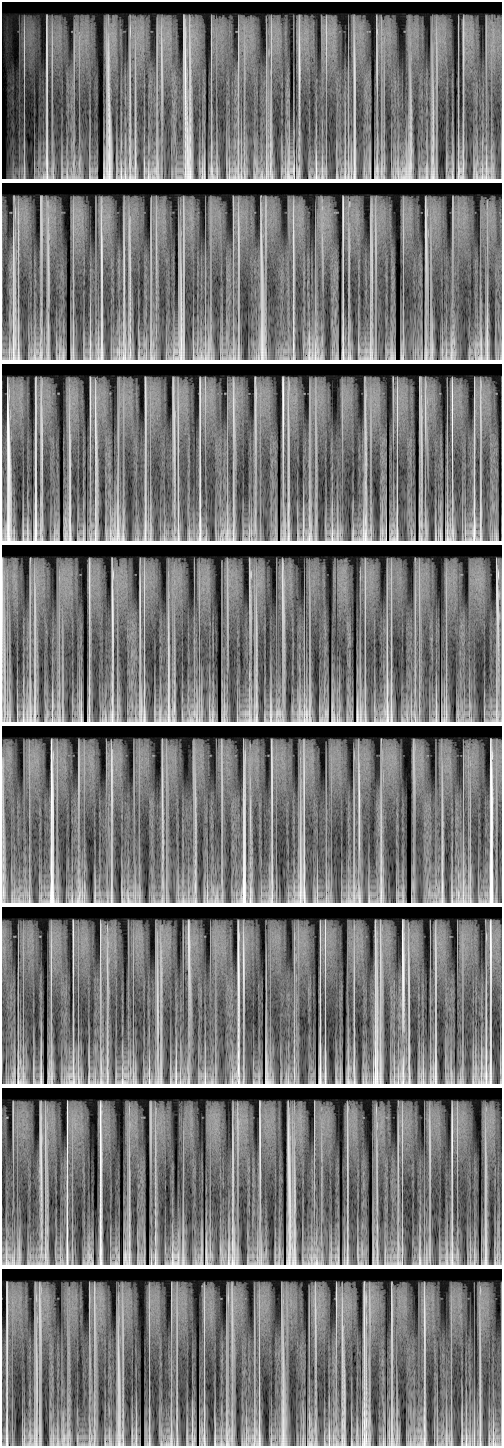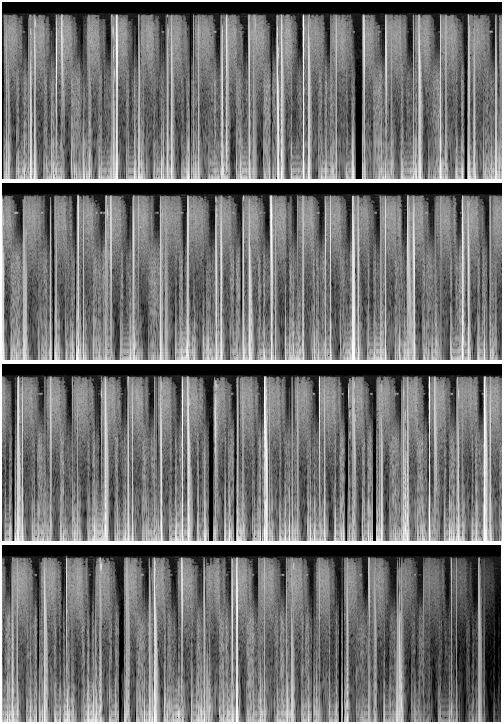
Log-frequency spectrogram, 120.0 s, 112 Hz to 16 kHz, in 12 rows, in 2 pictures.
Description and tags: Noise Garden 09
1.This sample is part of the "Noise Garden" sample pack. 2 minutes of pure ambient droning noisescape. Repetitive noise effects.
drone, effect, electronic, noise, reaktor, soundscape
